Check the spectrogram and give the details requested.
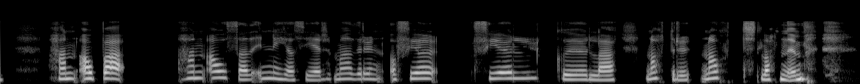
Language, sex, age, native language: Icelandic, female, 12, Icelandic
